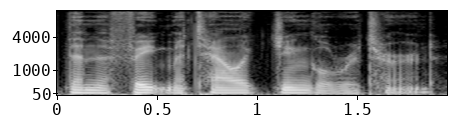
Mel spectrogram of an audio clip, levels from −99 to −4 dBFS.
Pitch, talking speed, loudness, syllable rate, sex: 100 Hz, 185 wpm, -21 LUFS, 6.1 syllables/s, male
